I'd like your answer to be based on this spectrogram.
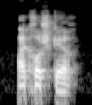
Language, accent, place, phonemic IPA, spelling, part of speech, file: French, France, Lyon, /a.kʁɔʃ.kœʁ/, accroche-cœur, noun, LL-Q150 (fra)-accroche-cœur.wav
- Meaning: kiss curl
